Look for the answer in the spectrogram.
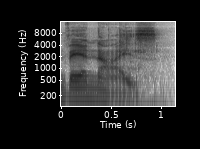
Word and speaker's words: Van Nuys: Bruce had a six-figure job as an electrical engineer as military contractor in Van Nuys.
